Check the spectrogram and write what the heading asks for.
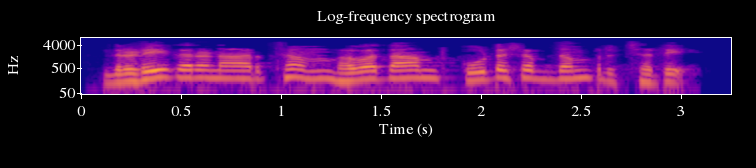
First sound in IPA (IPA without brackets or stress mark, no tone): d̪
